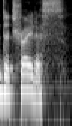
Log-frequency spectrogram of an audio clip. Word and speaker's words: detritus: word while detrius is incorrect the word is pronounced detritus detrus is a term used used to describe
